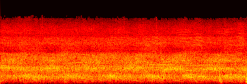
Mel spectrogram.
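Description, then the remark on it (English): A huge All Elite Wrestling arena crowd roars in a sustained, dense wall of cheering and shouting as Jeff Hardy arrives, loud and steady throughout with no pauses. “This crowd has had an out-of-body experience just like we have.”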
